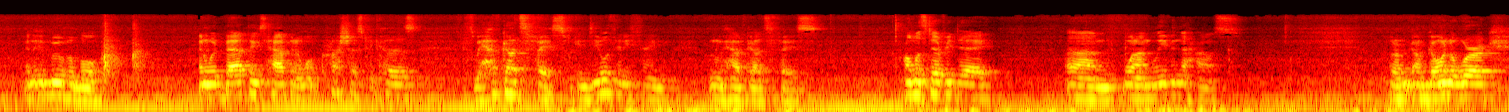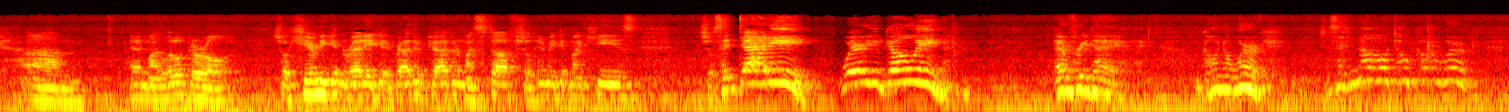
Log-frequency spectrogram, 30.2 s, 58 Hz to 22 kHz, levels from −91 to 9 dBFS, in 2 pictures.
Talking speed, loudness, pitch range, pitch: 165 wpm, -19 LUFS, 105-140 Hz, 125 Hz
